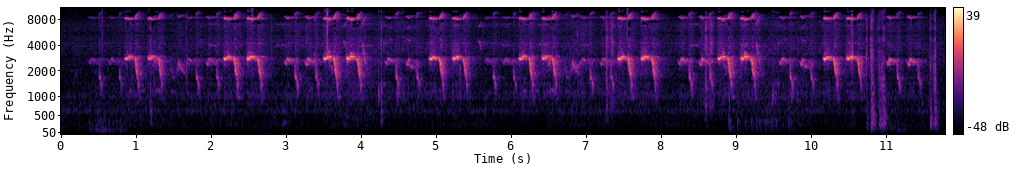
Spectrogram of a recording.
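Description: White-backed night heron giving a steady stream of harsh, nasal squawks, several a second, with brief pauses between bursts.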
